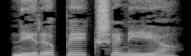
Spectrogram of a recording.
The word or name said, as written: ನಿರಪೇಕ್ಷಣೀಯ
